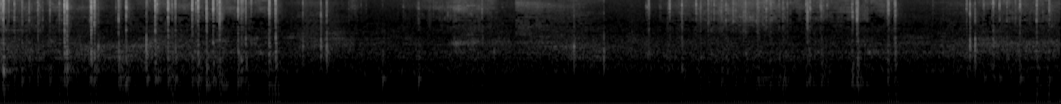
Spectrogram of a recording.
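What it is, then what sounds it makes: Plastic laptop keyboard. One hand taps and scratches with its nails across the plastic keys of a backlit Acer laptop keyboard. Quick, sharp, bright clicks come in irregular bursts, with no ring after each tap. Softer, hissy scratching stretches fill the gaps, all at a low overall level.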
